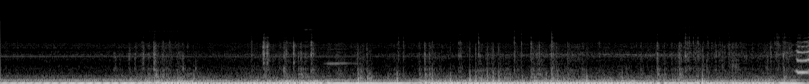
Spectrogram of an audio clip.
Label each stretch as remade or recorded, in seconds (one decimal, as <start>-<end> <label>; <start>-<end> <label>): 0.0-1.9 recorded; 1.9-3.7 remade; 3.7-4.6 recorded; 4.6-6.3 remade; 6.3-8.1 recorded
